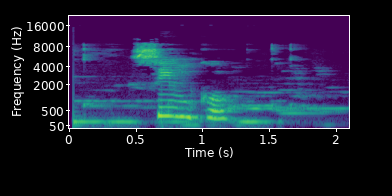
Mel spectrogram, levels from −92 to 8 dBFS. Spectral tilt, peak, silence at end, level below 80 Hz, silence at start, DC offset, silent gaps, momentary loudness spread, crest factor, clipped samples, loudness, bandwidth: -3 dB/octave; 0 dBFS; 0.05 s; -54 dBFS; 0.05 s; under 0.1%; none; 20 LU; 18 dB; under 0.1%; -14 LUFS; 9.6 kHz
